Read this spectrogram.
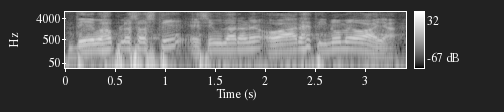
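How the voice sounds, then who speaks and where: A man teaching a grammar lesson step by step, asking questions and answering them himself, and spelling out letters slowly one at a time. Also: sits high, animated. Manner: explains step by step, asks and answers his own questions. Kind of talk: classroom-style grammar lesson.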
